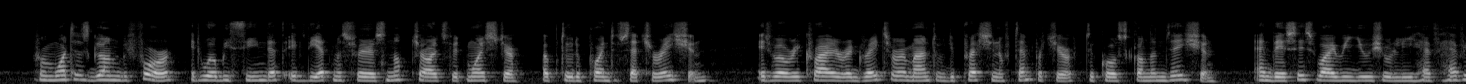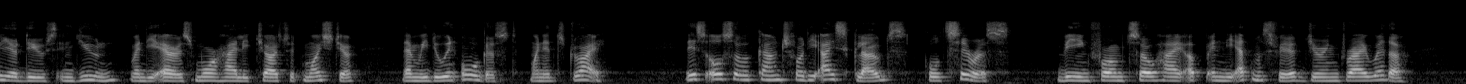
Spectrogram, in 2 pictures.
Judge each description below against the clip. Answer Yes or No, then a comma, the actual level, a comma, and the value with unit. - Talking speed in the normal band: Yes, average, 175 wpm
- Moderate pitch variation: No, narrow, 2.0 semitones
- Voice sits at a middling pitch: Yes, medium, 180 Hz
